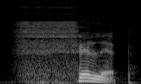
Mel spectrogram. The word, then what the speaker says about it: Philip: aspiration in this word we find the english letter h in the digraph ph normally the consonant p makes the sound however when it's added to the english letter h in the digraph ph the sound is aspirated and becomes let's read this word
